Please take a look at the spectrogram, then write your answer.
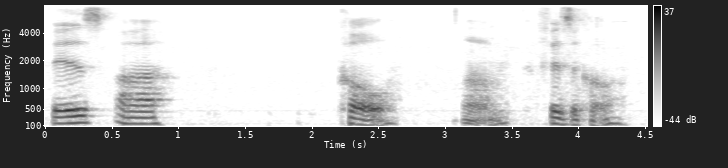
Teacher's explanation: we have basically almost no vowel or or schwa for the letter a because we have our dark syllabic l at the end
